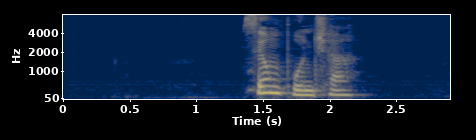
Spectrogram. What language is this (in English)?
Catalan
